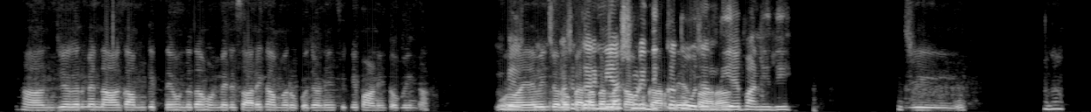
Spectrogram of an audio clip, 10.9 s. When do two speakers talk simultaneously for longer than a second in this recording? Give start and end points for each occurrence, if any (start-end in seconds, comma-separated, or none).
5.0-7.3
